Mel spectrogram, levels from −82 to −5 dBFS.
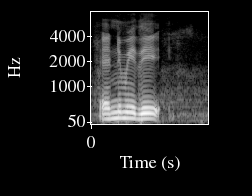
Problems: none marked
